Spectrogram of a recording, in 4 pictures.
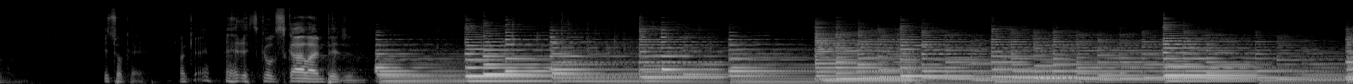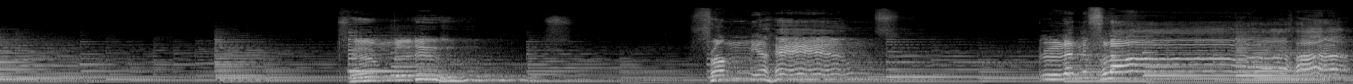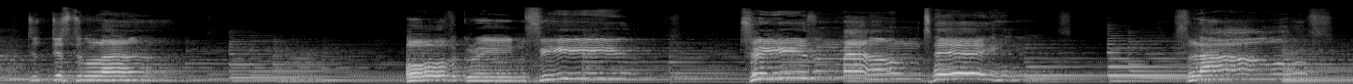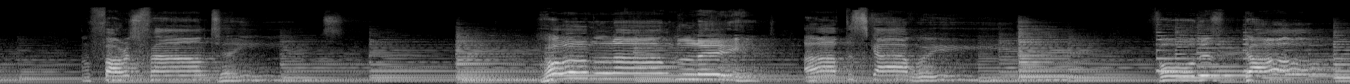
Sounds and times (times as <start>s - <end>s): Music: 3.3s - 54.0s.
